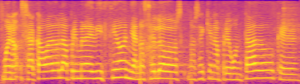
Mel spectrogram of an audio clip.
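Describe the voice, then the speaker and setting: A woman's voice: fairly high pitch, steady tone, brisk, darkish tone, a little hiss or hum. A woman lecturer, chatting enthusiastically and colloquially while taking questions after her talk. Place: lecture hall. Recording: long reverb of a lecture hall.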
